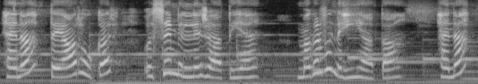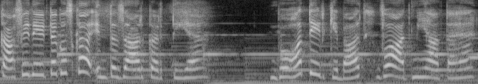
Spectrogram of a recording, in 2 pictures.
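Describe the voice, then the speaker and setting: A woman speaks at a very even loudness. Music plays in the background. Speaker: YouTube story narrator. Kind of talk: animated movie recap narration.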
